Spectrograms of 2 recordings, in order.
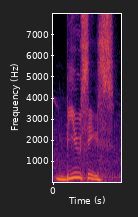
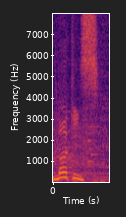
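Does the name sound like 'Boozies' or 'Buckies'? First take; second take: Boozies; Buckies. First: The name is said with a 'z' sound. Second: The name is said with a 'k' sound. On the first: The speaker calls it wrong. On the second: The speaker calls it right.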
